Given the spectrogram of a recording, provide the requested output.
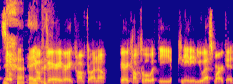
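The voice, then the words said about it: Canadian accent. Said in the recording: “I'm originally from Canada, if you haven't picked up the accent yet.”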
